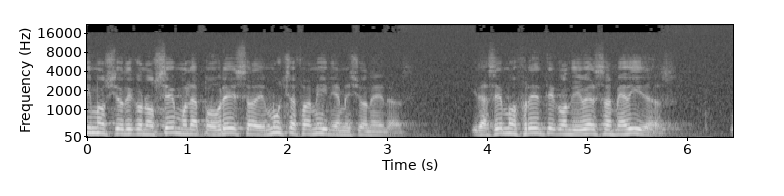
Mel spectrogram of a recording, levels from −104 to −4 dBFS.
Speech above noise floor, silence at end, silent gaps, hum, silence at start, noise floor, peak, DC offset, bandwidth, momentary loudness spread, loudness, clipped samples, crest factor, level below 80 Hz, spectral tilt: 26 dB; 0 s; none; none; 0 s; -48 dBFS; -8 dBFS; under 0.1%; over 20 kHz; 11 LU; -23 LUFS; under 0.1%; 14 dB; -64 dBFS; -6 dB/octave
